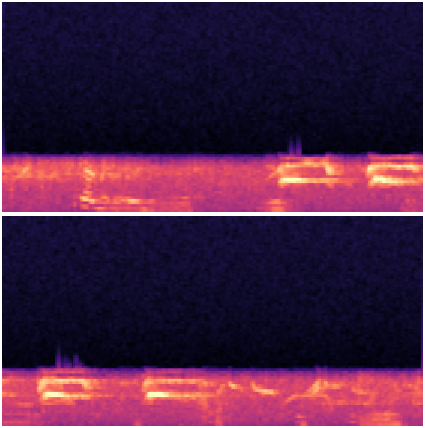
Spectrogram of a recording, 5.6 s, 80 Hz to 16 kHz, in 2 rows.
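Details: Pyrenean Mountain Dog puppies from a 2011 litter at a breeding kennel, producing repeated thin, wavering whines and yelps in short bursts roughly every second, several pups calling together.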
